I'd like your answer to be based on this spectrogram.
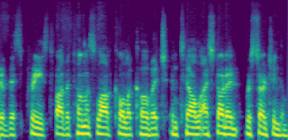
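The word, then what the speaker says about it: Kolaković: Um, you start with this chapter on this guy Kolakovich. Is that how you pronounce the name? That's right. Yeah. Kolakovich the Prophet.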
